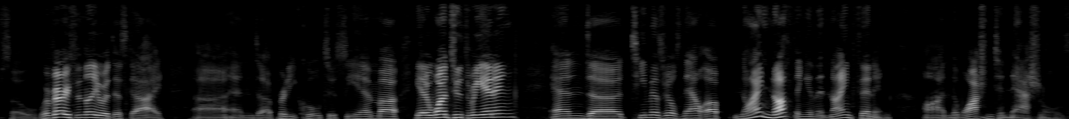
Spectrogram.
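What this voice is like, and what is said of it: Hoarse voice. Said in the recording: “I'm a little bit hoarse”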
